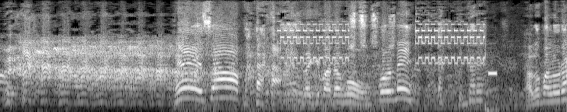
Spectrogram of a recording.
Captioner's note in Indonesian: tertawa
